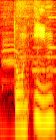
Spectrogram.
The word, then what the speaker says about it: TuneIn: TuneIn, pronunciándolo bien, pues se enojan, sino también.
